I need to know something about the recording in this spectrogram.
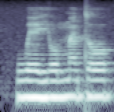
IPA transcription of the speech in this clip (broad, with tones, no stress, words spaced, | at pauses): we˧jo˧ mɛ̃˦to˦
